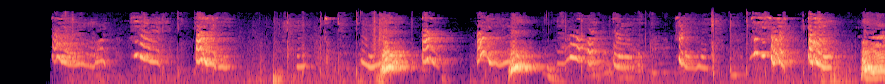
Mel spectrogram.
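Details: Corgi puppies giving a run of high, rising-then-falling yips and whiny barks, about a dozen short bursts in quick succession with brief gaps, some cries squeaky and drawn out, with small room echo.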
